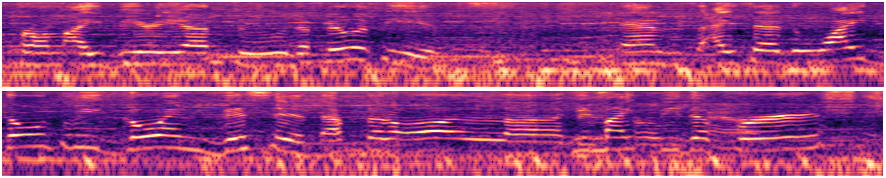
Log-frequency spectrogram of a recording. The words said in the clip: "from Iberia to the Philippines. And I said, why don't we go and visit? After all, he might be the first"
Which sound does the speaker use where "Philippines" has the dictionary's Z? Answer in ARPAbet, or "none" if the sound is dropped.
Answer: S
